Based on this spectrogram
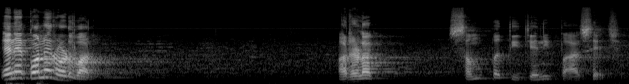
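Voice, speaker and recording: A man, a monk, giving a sermon on scripture, swinging from loud emphatic lines to quiet low ones. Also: wildly swooping pitch, slow, roomy sound.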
